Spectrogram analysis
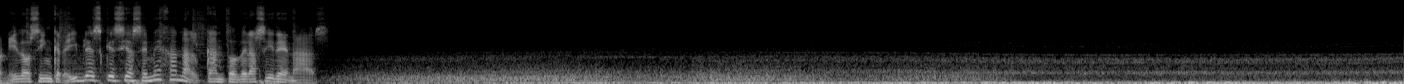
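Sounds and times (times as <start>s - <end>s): deep rumbling roar: 3.4s - 14.0s.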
